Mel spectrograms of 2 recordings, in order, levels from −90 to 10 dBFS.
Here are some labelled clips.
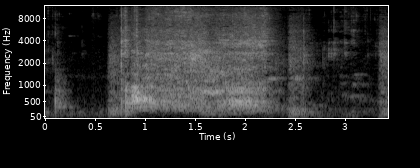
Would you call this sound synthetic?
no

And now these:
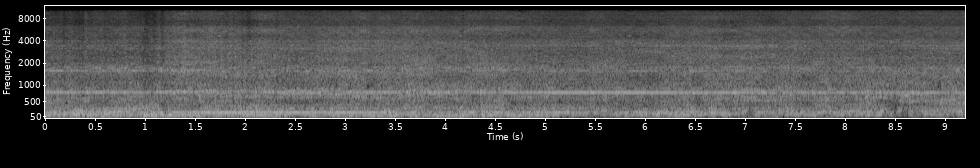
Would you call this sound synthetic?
yes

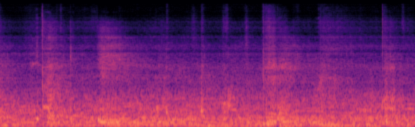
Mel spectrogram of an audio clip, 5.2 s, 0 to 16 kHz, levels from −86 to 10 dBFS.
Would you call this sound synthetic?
yes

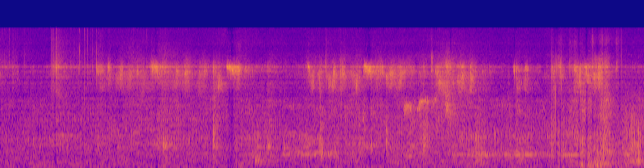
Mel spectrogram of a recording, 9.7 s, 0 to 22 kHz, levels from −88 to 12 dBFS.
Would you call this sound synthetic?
yes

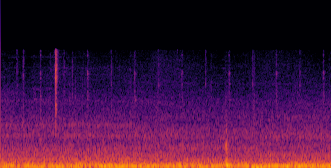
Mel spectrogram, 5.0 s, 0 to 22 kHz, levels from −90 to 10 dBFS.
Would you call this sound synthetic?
no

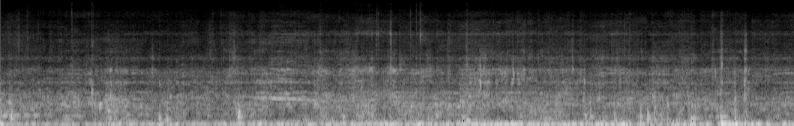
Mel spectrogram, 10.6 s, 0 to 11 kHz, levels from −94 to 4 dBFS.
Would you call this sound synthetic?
yes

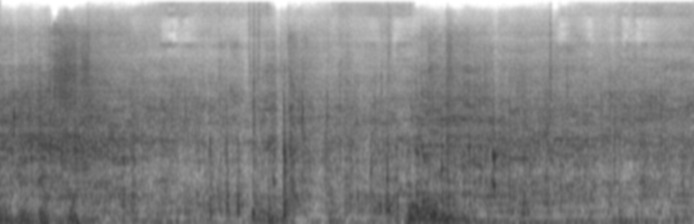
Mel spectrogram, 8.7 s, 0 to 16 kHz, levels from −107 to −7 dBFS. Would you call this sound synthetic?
yes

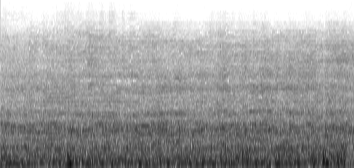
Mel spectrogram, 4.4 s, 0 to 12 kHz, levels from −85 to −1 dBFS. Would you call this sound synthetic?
yes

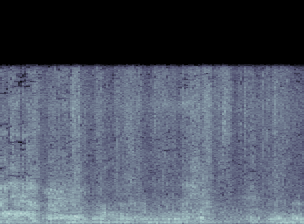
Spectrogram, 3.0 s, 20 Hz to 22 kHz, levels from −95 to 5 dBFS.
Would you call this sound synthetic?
no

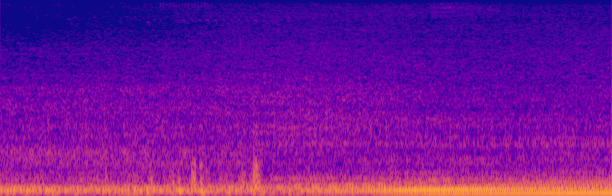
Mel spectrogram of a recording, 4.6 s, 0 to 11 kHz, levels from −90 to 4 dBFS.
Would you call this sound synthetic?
no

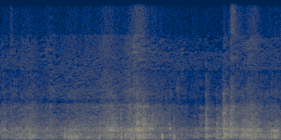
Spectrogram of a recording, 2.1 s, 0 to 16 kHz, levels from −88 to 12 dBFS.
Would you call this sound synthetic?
no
